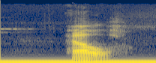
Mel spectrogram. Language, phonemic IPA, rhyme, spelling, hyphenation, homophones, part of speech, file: Dutch, /ɛl/, -ɛl, el, el, Ell, noun, Nl-el.ogg
- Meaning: a unit of length corresponding to about 69 cm: ell, cubit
